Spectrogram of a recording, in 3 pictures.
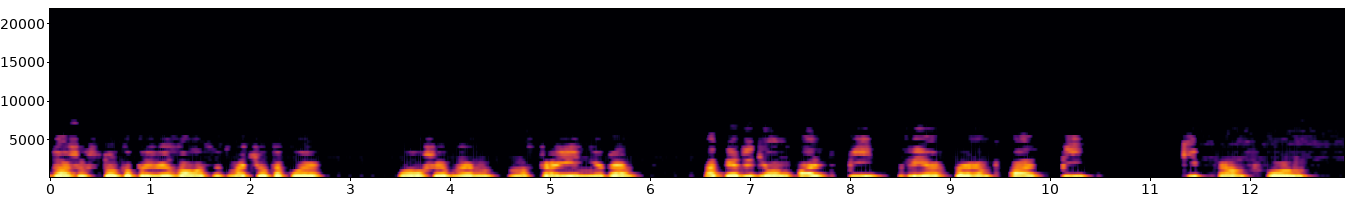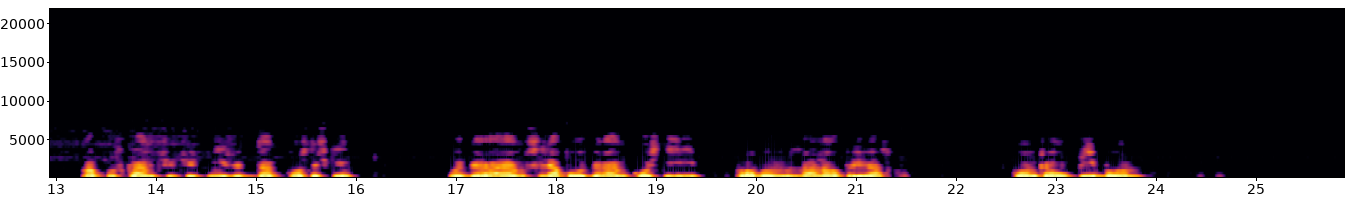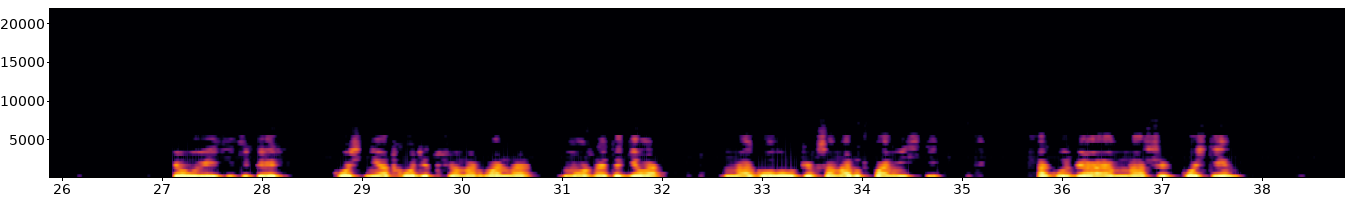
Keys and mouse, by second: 0.6 click, 0.9 click, 1.3 click, 1.9 click, 2.9 click, 3.7-4.7 drag, 6.3 click, 7.4 alt+p, 9.8 alt+p, 13.7-16.4 drag, 18.2 shift+click, 19.7-20.8 drag, 21.6 click, 23.1 ctrl+p, 26.3-31.4 drag, 32.4 click, 33.8 shift+middle click, 34.9 shift+middle click, 36.8-38.4 middle drag.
